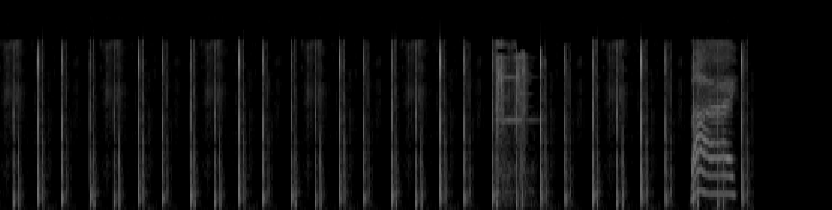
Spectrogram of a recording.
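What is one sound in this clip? Quick footsteps patter steadily as a game character runs.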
